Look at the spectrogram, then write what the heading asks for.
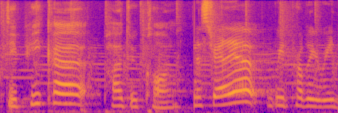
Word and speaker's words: Deepika Padukone: In the USA, I think we would say like Deepika Padukone. In England, we would probably say Deepika Padukone.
